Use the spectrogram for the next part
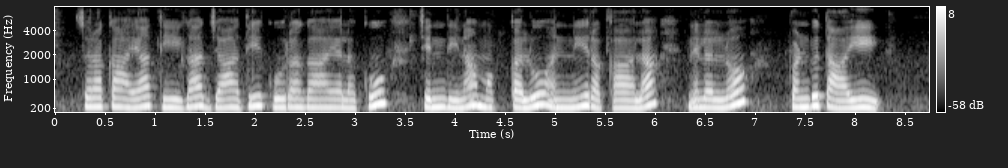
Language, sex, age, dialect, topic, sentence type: Telugu, male, 18-24, Southern, agriculture, statement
